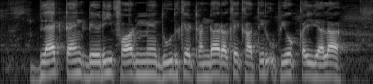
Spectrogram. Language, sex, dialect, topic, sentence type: Bhojpuri, male, Southern / Standard, agriculture, statement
